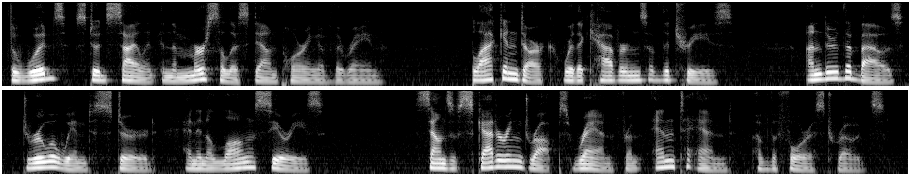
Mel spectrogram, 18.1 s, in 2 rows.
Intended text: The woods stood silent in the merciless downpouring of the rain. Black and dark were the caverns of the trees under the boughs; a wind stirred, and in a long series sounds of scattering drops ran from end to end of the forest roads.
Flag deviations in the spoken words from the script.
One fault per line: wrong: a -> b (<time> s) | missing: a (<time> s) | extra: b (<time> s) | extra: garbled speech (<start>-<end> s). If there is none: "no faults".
extra: drew (9.3 s)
